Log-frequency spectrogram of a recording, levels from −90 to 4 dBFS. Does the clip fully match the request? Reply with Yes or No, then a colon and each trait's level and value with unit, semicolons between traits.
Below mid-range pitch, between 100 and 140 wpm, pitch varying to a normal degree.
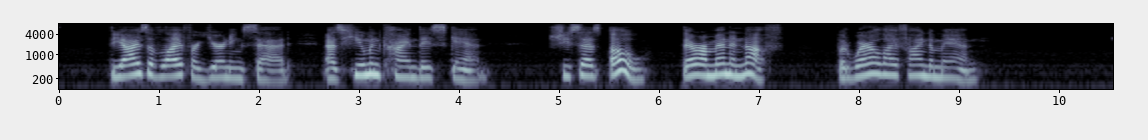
No: high, 235 Hz; slow, 135 wpm; average, 3.7 semitones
